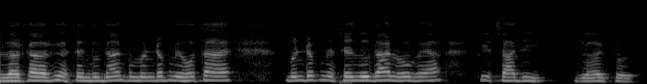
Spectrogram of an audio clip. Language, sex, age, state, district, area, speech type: Hindi, male, 60+, Uttar Pradesh, Ghazipur, rural, spontaneous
